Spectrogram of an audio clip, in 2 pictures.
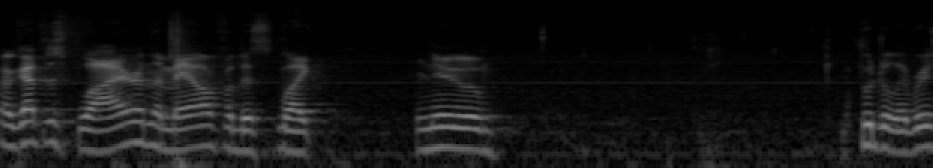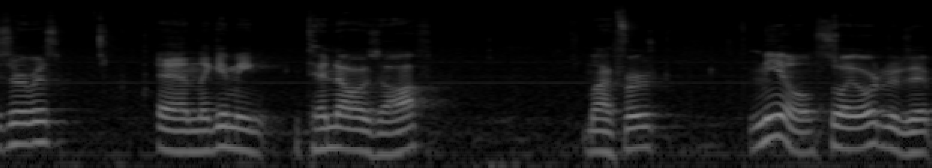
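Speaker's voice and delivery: talking while chewing, mouth full of food. Host explaining a food delivery order while eating: talking while chewing. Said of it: "I'm munching really hard over here".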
